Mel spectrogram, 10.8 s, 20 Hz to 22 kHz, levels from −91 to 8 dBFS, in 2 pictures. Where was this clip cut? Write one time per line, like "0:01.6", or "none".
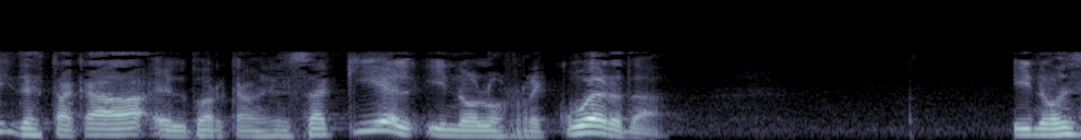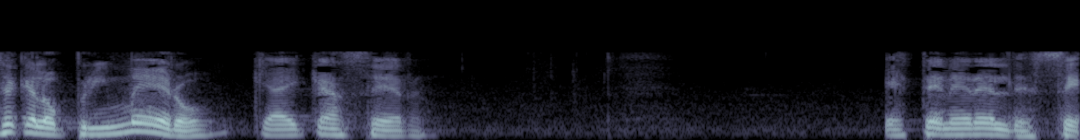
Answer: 0:01.0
